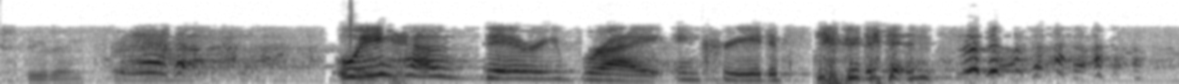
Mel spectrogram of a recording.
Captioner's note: laugh; laugh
